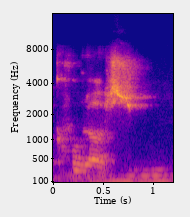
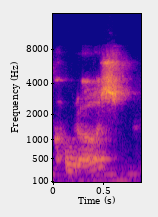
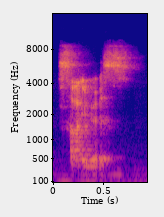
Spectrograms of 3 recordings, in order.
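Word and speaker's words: کوروش: But in Persian we call him Kuros. In Persian it is pronounced Kuros. But in English you call them call him Cyrus.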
